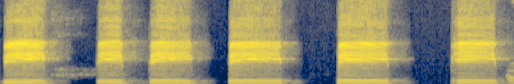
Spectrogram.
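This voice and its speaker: A put-on character voice is pitched in the middle range. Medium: stage play. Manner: speaks only in beeps.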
